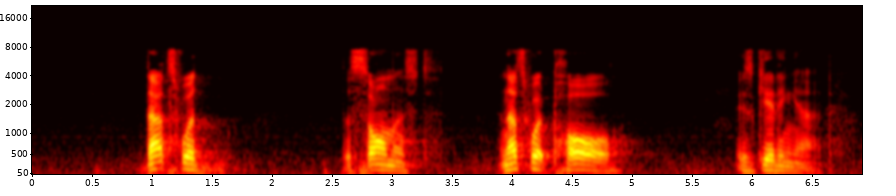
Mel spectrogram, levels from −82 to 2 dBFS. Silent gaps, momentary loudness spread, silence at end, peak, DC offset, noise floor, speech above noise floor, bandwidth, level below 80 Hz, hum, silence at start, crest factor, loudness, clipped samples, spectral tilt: none; 19 LU; 0.45 s; -2 dBFS; under 0.1%; -63 dBFS; 41 dB; 8 kHz; -58 dBFS; none; 0.95 s; 24 dB; -23 LUFS; under 0.1%; -5.5 dB/octave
